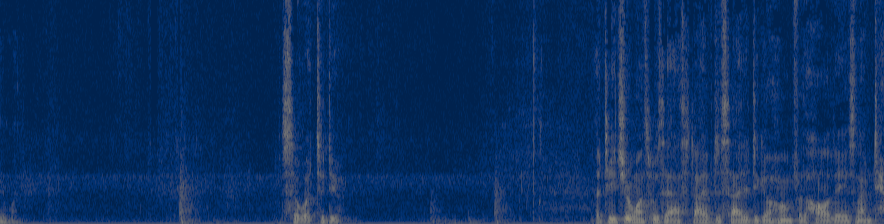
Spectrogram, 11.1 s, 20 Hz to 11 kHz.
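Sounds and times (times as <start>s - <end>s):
steady room hiss: 0.0s - 11.0s.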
